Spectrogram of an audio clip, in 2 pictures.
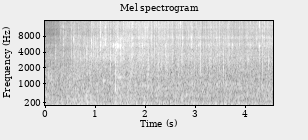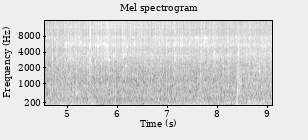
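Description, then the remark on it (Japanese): Bacon sizzles steadily in a Dutch oven over a campfire, a dense, even crackle of hissing fat that stays constant throughout, with no voices. “あこれはいい匂いがしてきた焚き火と音楽ベーコン入れます”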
